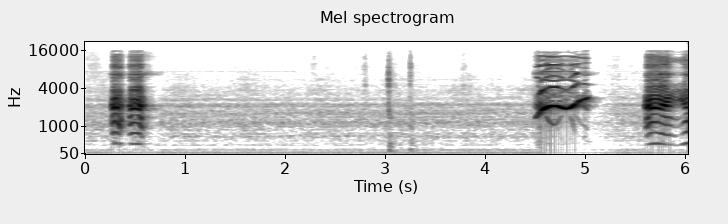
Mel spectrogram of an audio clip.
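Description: Animatronic talking plush parrot toy playing its recorded sounds through its speaker: two short high-pitched voice syllables, a pause with a faint click about three seconds in, then a loud wavering parrot squawk near five seconds, followed by the start of another high, sped-up spoken phrase.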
